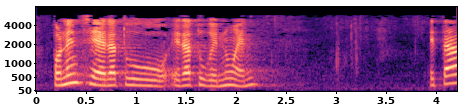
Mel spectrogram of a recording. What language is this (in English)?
Basque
